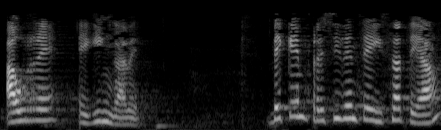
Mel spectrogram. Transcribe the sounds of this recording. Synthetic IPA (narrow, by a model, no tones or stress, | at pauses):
awre̞ːɣiŋɡaβ̞e̞ | be̞ke̞mpɾe̞sið̞e̞nt̪eisat̪e̞a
